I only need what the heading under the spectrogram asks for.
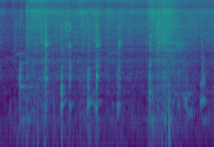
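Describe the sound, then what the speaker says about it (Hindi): Finely chopped onion fries in hot oil with curry leaves, a steady close sizzle broken by repeated scraping taps of a spoon stirring the pan, with no voices. "अब डालते हैं बारीक कटी हुई प्याज"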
